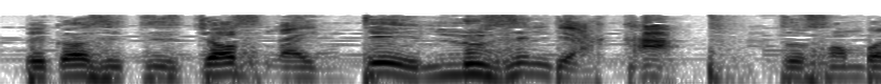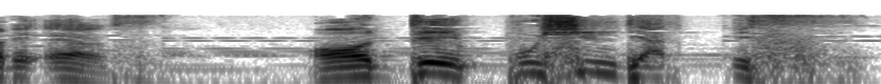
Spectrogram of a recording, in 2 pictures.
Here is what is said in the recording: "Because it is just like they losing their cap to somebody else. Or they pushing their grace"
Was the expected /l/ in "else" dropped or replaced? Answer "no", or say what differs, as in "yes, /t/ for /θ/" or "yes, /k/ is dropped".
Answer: no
